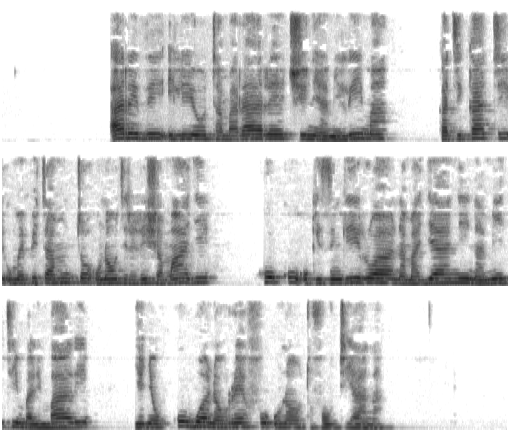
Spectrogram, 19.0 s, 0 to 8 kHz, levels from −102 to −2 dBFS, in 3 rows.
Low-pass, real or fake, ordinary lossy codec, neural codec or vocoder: 7.2 kHz; real; MP3, 48 kbps; none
